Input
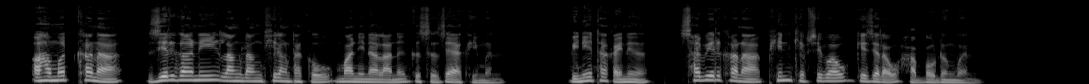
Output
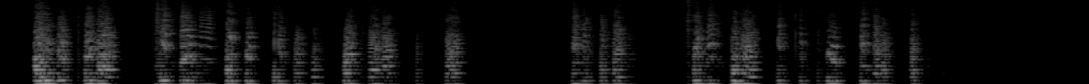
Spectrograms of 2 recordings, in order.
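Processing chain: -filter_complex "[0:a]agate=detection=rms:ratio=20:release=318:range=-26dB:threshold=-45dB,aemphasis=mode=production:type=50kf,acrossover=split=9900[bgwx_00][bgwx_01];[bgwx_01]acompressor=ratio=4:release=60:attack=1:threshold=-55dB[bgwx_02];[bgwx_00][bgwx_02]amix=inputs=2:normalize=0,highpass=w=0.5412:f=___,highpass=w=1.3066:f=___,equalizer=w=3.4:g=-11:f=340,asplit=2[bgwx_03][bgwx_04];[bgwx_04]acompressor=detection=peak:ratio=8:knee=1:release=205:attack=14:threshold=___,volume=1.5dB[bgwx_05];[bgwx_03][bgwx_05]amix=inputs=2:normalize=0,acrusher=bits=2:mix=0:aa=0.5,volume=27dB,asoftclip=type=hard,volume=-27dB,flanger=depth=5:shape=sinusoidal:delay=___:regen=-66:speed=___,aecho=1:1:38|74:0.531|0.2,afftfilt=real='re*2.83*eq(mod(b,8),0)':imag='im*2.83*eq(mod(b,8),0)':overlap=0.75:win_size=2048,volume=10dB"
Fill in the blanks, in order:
110, 110, -41dB, 6.3, 1.2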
